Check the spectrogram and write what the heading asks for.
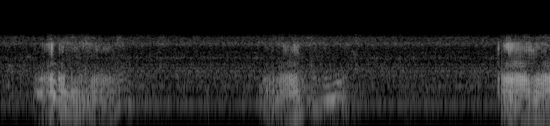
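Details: Pet cat snoring: three rough, rattling snores with quiet pauses between them, about eight a minute, with a soft room hum behind; snoring.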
